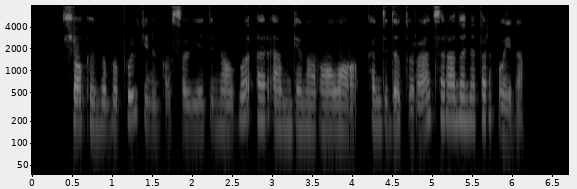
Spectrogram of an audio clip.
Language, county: Lithuanian, Šiauliai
